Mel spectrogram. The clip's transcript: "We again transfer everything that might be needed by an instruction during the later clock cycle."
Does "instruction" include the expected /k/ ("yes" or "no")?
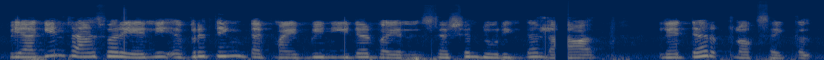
no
